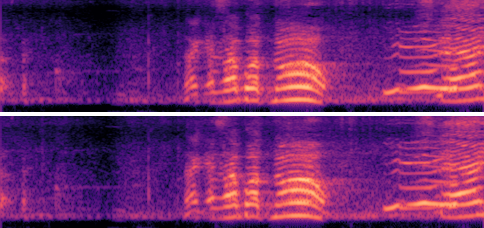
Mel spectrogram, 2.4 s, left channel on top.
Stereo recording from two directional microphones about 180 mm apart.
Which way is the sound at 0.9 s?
40° left (ahead or behind).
